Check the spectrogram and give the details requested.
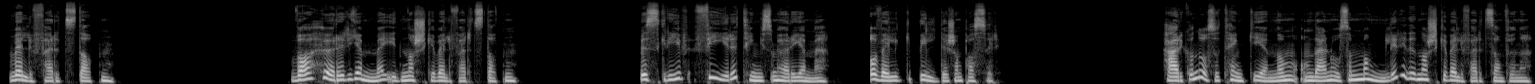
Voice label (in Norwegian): Norwegian fagbok, female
